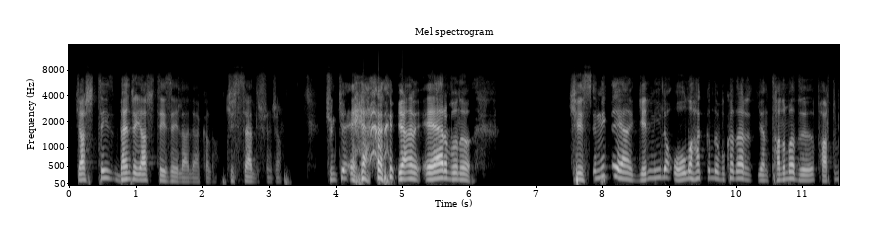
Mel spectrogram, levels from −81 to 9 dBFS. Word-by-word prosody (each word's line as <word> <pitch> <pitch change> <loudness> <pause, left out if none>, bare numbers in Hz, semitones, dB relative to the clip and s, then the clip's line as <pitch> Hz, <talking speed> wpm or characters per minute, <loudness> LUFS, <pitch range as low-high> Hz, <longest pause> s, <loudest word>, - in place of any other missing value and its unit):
Yaşlı 155 0 +1
teyz 195 -7 -5
bence 165 +1 +3
yaşlı 145 -1 0
teyzeyle 120 -5 -6
alakalı. 100 -1 -15 0.2
Kişisel - - -7
düşüncem. - - -21 0.7
Çünkü 155 +5 -5
eğer 175 +4 +3 0.4
yani 170 -1 +5
eğer 180 +2 +7
bunu 160 -3 -1 1.5
Kesinlikle 200 - -2
yani 170 -8 +2
geliniyle 195 +10 -3
oğlu 165 +4 -1
hakkında 190 -1 -8
bu 155 - -15
kadar 185 -2 -2 0.2
yani 135 -2 -8
tanımadığı, 145 -3 -2
farklı 140 +6 -5
165 Hz, 120 wpm, -21 LUFS, 145-185 Hz, 1.5 s, eğer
